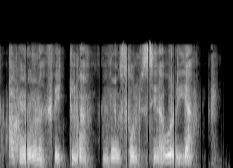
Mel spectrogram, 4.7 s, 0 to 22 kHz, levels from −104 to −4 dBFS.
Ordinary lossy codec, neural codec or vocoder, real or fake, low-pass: AAC, 32 kbps; codec, 16 kHz, 4.8 kbps, FACodec; fake; 7.2 kHz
